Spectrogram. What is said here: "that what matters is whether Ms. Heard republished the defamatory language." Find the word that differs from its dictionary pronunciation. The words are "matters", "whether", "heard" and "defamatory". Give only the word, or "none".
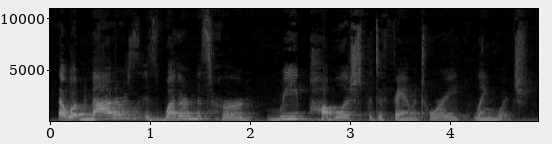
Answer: none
